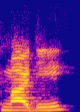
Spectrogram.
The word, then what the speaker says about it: maji: Yeah, so it's like Madi. It's like DYI as a pronunciation. So in the end, instead of JI, but it's written as JI.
